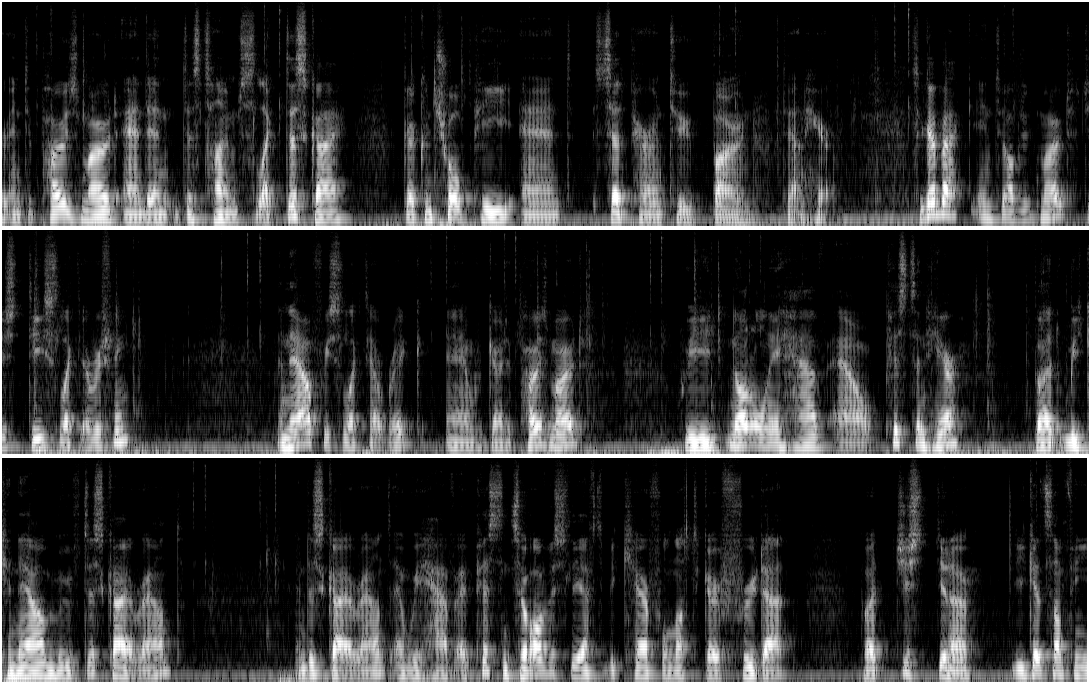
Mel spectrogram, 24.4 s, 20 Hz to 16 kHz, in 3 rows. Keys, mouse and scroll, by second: 0.8-2.0 shift+middle drag, 1.1-2.0 scroll up 2, 2.0 click, 2.3-3.3 scroll down 2, 3.3 ctrl+p, 6.7-10.1 drag, 7.8 scroll down 1, 8.5 a, 9.0 alt+a, 9.5 scroll up 1, 11.4-12.3 drag, 12.3-13.0 shift+middle drag, 12.6-13.0 scroll up 2, 13.0 click, 13.3 z, 14.0 scroll down 1, 14.1-17.9 middle drag, 15.4 KP_1, 16.3 g, 18.3 click, 18.4 g.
